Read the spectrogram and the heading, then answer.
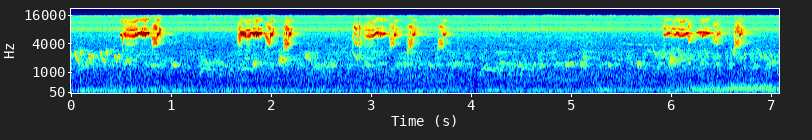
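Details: Blue-crowned hanging parrot calling outdoors: loud, thin, very high chittering bursts, three close together then a pause of two seconds before a final burst.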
